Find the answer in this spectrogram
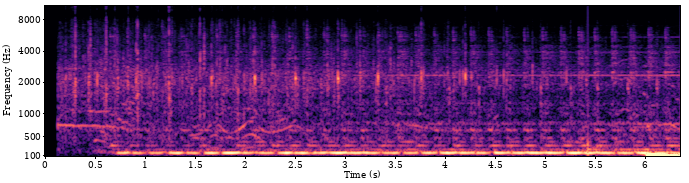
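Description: Live pop band's song intro heard from the audience: a held low note with a steady light ticking beat, and crowd voices over it.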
